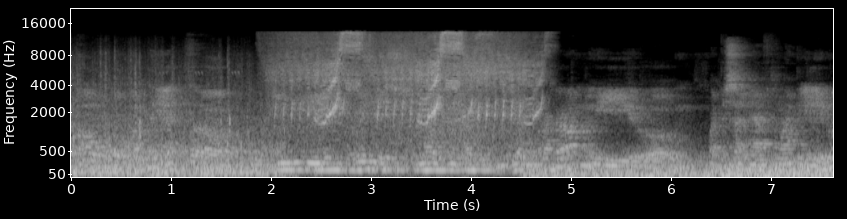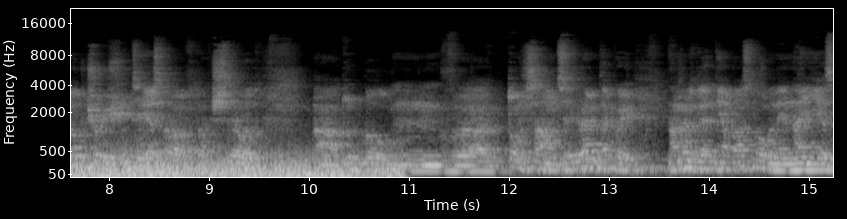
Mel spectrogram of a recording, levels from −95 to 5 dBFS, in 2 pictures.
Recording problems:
off-mic speech; far
room echo; noticeable; dies away in 0.8 s
animal sounds; very loud; until 4.5 s; 3 dB above the speech
wind noise on the microphone; heavy; from 4.5 to 11 s; 7 dB below the speech
voice in the background; noticeable; throughout; 15 dB below the speech

